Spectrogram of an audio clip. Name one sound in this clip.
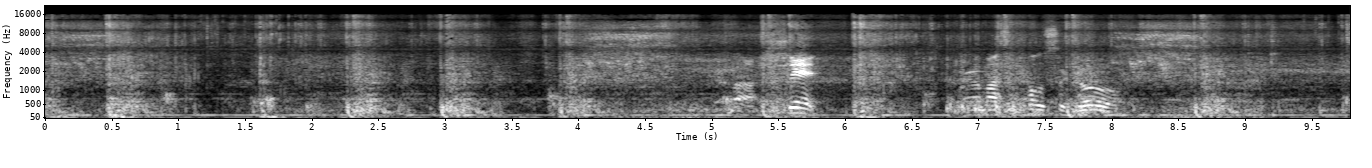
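Jets of flame roar in bursts.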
